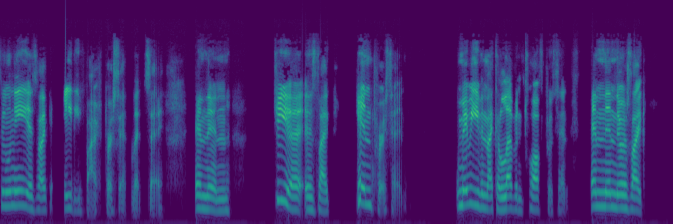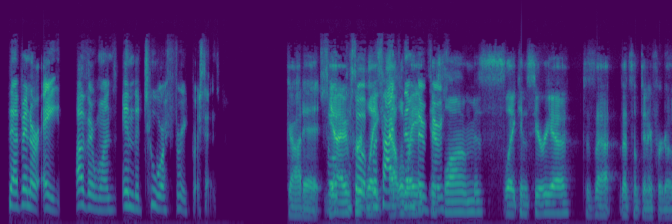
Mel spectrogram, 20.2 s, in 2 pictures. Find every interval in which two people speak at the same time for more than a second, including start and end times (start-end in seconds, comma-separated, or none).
14.9-16.8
